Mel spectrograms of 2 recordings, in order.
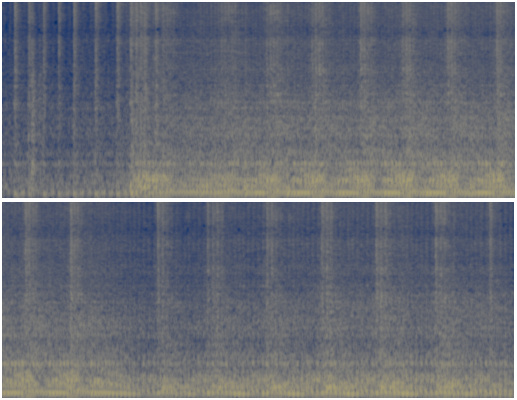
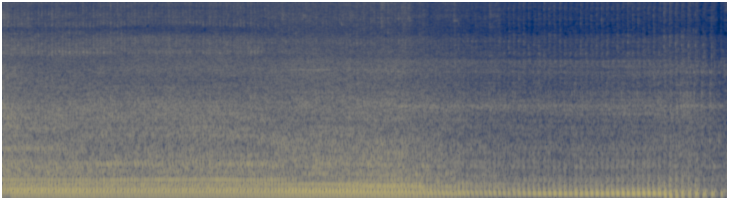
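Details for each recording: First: Craftsman or Yard Machines snow blower with a Powermore engine and Huayi carburetor, before an ultrasonic carburetor cleaning and rebuild; lumpy running with speed swelling and sagging, bad surging from a gummed carburetor. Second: Yard Machines MTD snow blower with a Powermore engine that had the same surge or no-start fault, fixed by cleaning the Huayi carburetor: small single-cylinder engine runs at steady speed with no hunting or surging, then winds down evenly at shutoff, healthy.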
